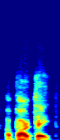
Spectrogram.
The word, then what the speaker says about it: apartheid: african told me once it's pronounced like a part in hate apartheid and and not no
